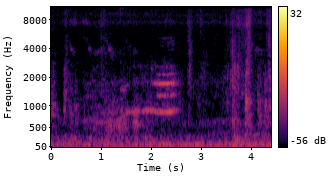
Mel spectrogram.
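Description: A faint bird call, heard once as a short pitched call about two seconds in, over a steady low background rumble.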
